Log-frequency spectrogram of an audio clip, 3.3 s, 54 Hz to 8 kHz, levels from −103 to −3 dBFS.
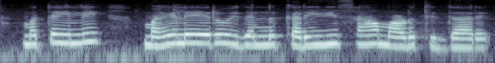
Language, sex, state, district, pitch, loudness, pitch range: Kannada, female, Karnataka, Gulbarga, 235 Hz, -21 LUFS, 215-260 Hz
